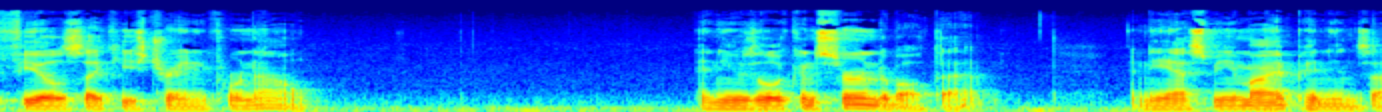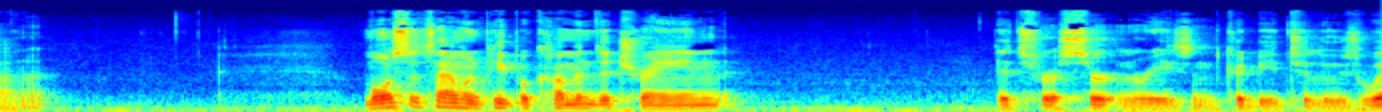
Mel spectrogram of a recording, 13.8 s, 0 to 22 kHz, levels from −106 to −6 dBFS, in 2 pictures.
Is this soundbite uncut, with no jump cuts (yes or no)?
yes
